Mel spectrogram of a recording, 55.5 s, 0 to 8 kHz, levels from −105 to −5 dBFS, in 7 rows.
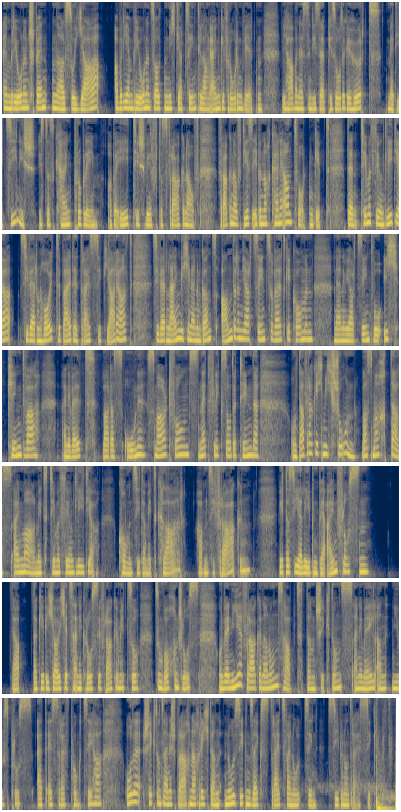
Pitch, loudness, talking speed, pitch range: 165 Hz, -20 LUFS, 150 wpm, 150-185 Hz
